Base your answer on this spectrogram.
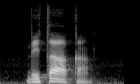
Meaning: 1. card 2. piece of paper 3. ticket 4. price tag 5. pupil of the eye 6. letter
- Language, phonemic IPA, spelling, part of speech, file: Arabic, /bi.tˤaː.qa/, بطاقة, noun, Ar-بطاقة.ogg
